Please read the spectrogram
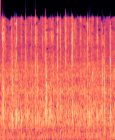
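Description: Computer keyboard being typed on: quick, irregular key clicks, about seven or eight a second, as Japanese text is entered.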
